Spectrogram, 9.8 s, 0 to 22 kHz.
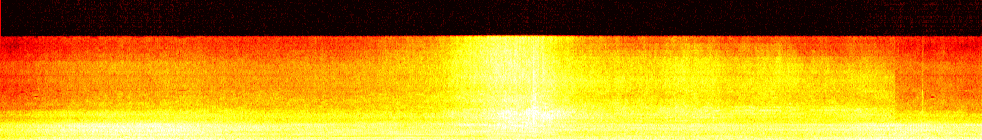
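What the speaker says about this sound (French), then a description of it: "Quand tu arrives dans les hauts régimes et que la moto se réveille," A Triumph Speed Triple 1200 motorcycle engine is held at high revs, a loud, continuous, close-up roar with rising and falling tonal sweeps as the revs shift, with no voice over it.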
